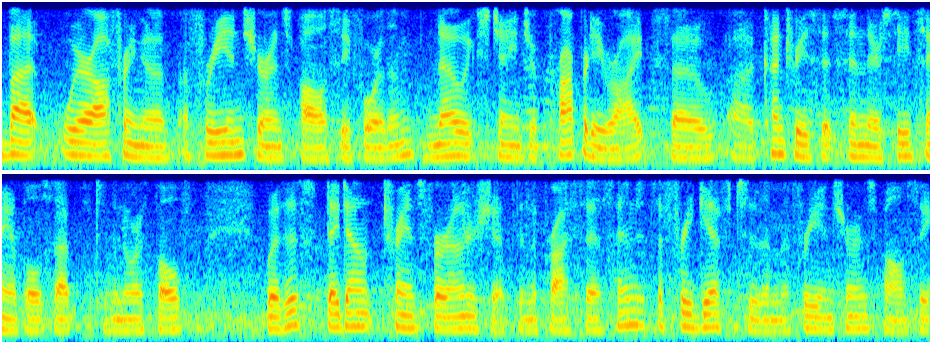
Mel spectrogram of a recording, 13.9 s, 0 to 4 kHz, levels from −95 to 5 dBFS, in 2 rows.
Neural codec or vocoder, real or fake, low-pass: none; real; 3.6 kHz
